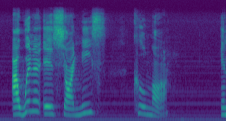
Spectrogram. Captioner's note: none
